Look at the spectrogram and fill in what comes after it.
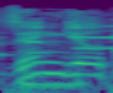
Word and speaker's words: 善行: 良い行いと書いて善行と読みます。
